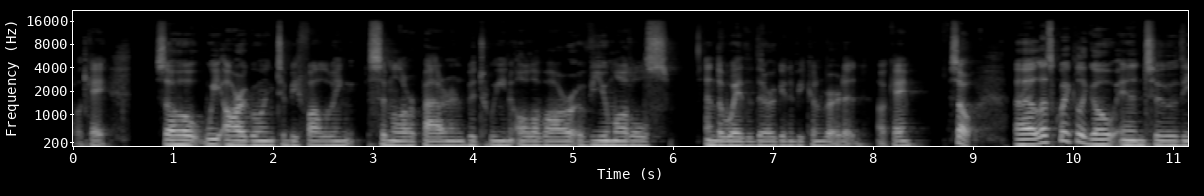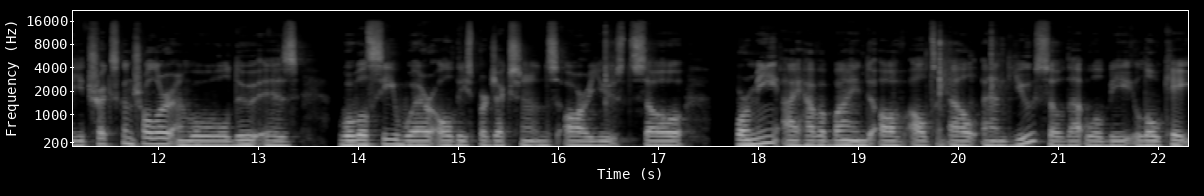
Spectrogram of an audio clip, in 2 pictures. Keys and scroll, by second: 0.2 ctrl+s, 3.5 ctrl+s, 16.5 ctrl+b, 20.7 alt+F7.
